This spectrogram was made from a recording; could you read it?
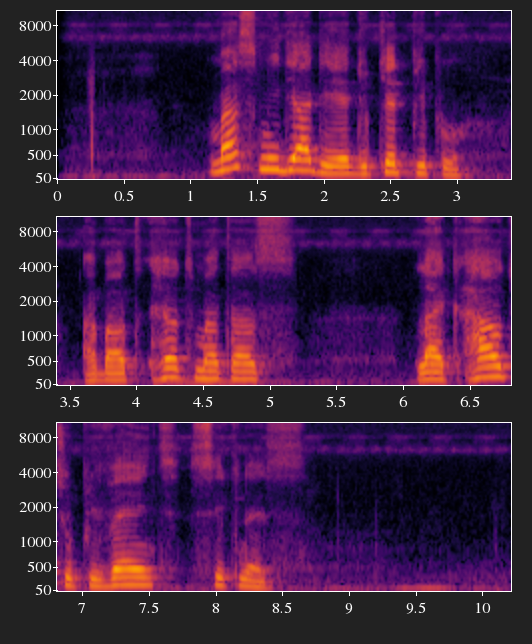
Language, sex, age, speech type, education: Nigerian Pidgin, male, 30-45, spontaneous, tertiary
